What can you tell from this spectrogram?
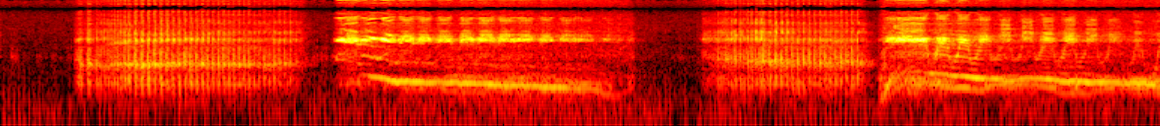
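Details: Pet pig, a birthday present, asleep: two long, rough, squealing snores, each following a quieter inhaled breath; snoring.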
